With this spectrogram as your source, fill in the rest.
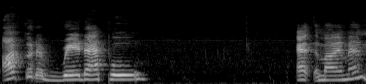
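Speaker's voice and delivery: speaking while chewing, mouth full. Speaker eating an apple mid-talk, talking with mouth full. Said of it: "talking with my mouth full".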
